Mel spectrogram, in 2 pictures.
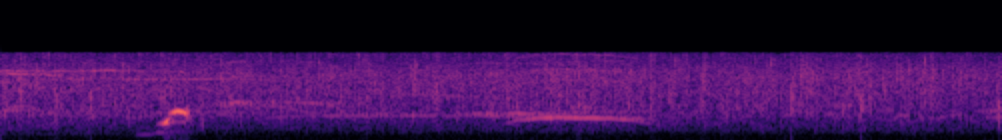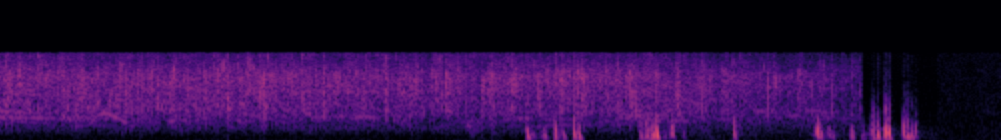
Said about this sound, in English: They start clapping beforehand.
